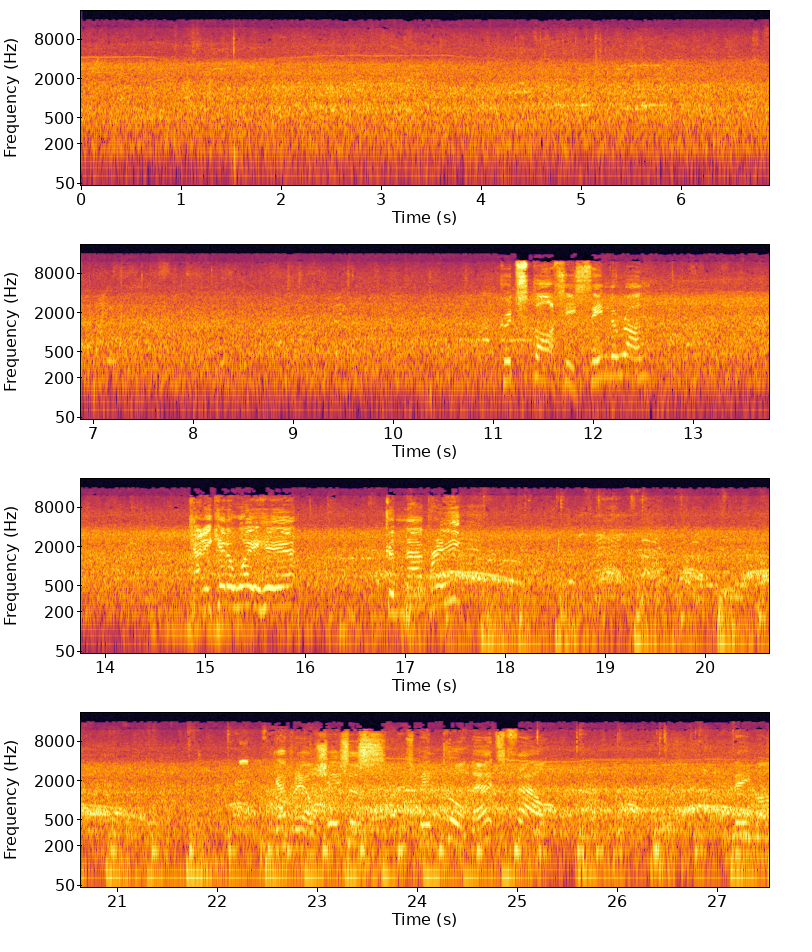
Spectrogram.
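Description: A large stadium crowd murmurs and roars steadily throughout.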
